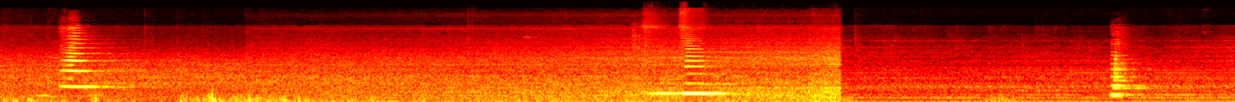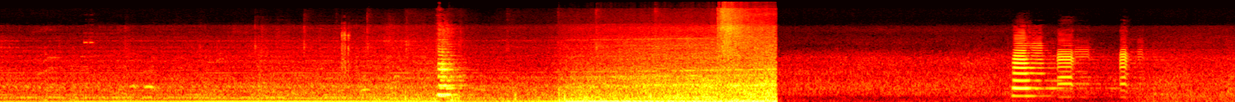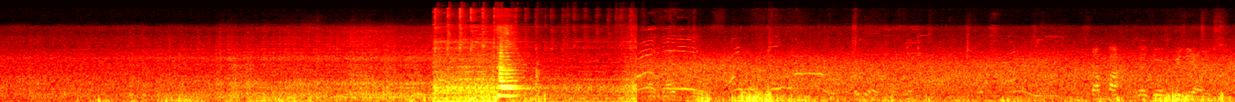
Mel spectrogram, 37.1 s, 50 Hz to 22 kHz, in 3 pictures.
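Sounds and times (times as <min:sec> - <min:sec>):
train rumbling past: 0:00.0 - 0:20.2, 0:23.5 - 0:34.7
train horn blasts: 0:00.6 - 0:01.4, 0:06.4 - 0:07.6, 0:11.1 - 0:11.9, 0:16.7 - 0:17.1, 0:22.5 - 0:24.0, 0:29.0 - 0:31.1
steady rumble: 0:29.0 - 0:31.2.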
